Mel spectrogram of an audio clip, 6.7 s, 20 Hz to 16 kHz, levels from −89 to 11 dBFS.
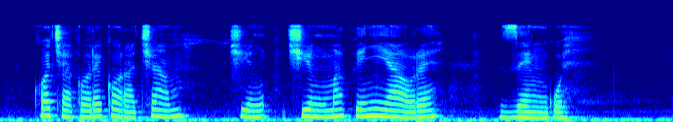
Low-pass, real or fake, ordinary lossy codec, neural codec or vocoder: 7.2 kHz; real; none; none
